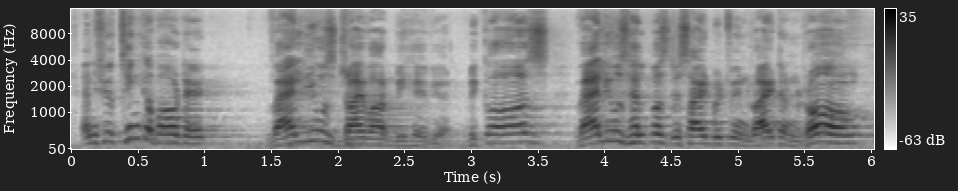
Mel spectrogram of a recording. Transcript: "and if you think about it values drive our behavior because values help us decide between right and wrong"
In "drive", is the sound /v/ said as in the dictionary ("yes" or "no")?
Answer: yes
